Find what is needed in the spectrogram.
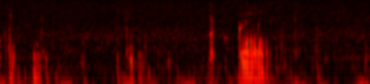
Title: Massive stomach digesting sound after eating a cheeseburger | My Stomach Makes Noises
